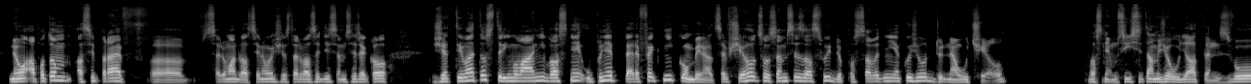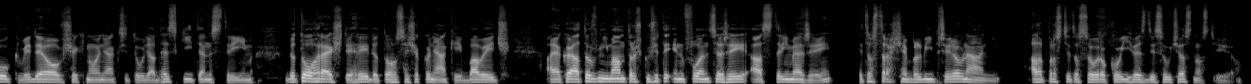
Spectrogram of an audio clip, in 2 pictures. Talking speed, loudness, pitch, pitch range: 200 wpm, -22 LUFS, 120 Hz, 115-140 Hz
